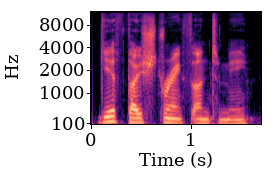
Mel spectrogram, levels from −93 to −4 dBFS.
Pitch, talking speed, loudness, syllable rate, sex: 120 Hz, 175 wpm, -17 LUFS, 4.2 syllables/s, male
